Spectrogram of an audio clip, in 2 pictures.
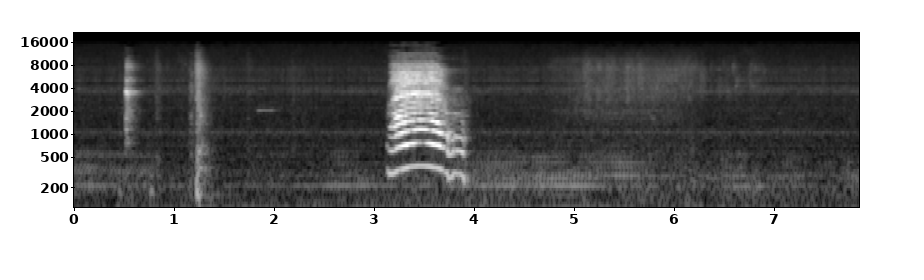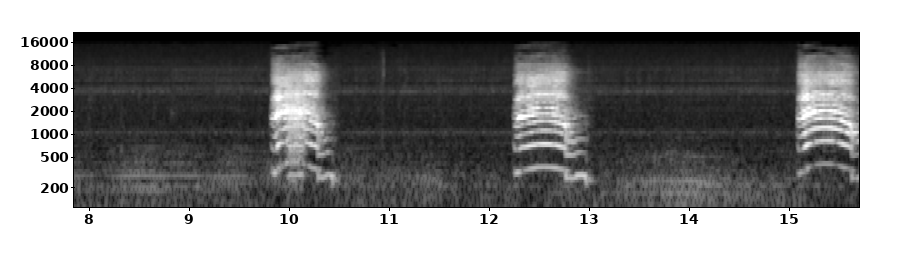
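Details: Sean, a male Siamese cat left alone behind a door when his owner's mother goes downstairs, meowing very loud and noisy; four long, wavering, harmonic-rich yowls, the first near three seconds, then three more at roughly two-second spacing, in a quiet room.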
